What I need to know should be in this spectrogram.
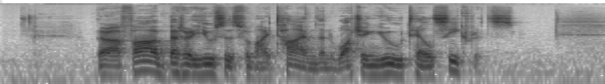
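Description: A second man speaks slowly and menacingly, close by.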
